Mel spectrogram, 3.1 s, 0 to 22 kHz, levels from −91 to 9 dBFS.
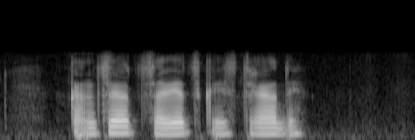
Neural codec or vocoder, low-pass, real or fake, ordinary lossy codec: none; 5.4 kHz; real; none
